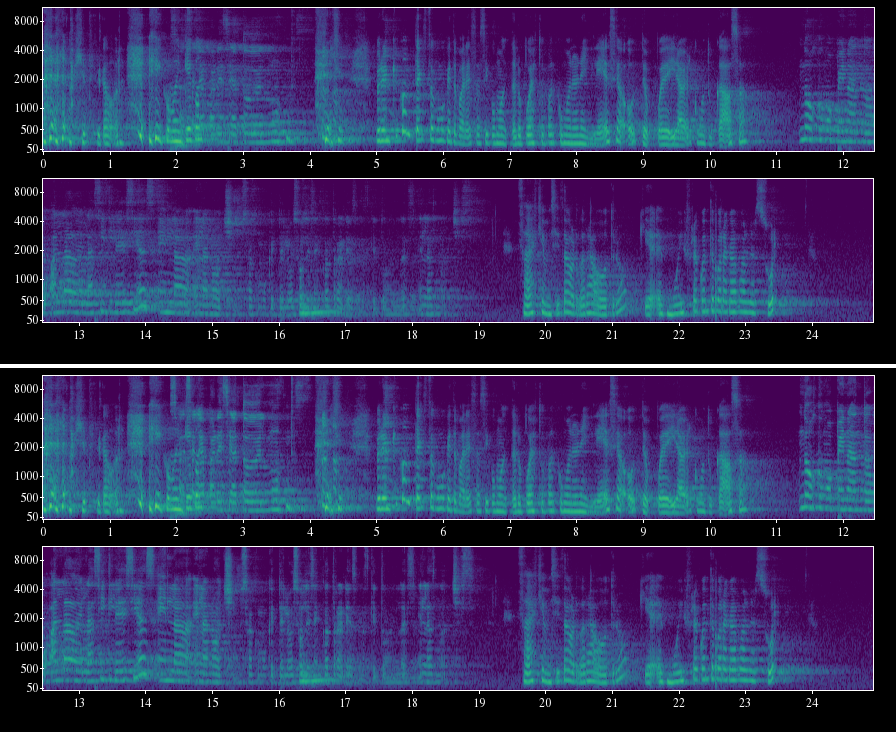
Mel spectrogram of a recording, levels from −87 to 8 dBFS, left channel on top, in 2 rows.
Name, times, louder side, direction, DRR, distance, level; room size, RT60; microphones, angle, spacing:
voice 1, 0.0-2.4 4.1-10.6 16.3-16.9 19.6-23.5, equal, 5° left, 7 dB, 0.5 m, -28 dB
voice 2, 2.0-3.9 4.2-4.4 5.1-5.3 11.3-18.9, right 3 dB, 55° right, 1 dB, 2.5 m, -36 dB
29.0 x 26.5 x 6.8 m, 2.4 s
head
